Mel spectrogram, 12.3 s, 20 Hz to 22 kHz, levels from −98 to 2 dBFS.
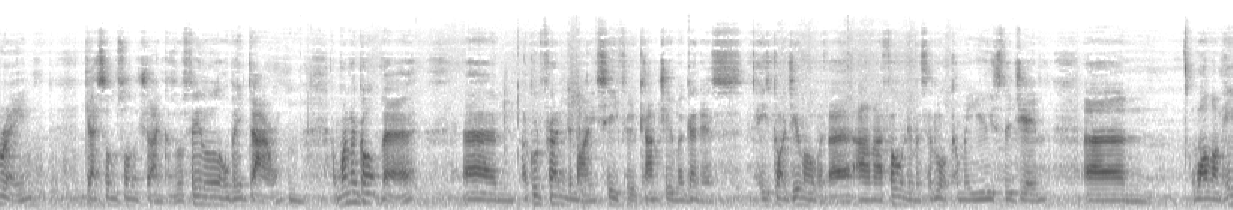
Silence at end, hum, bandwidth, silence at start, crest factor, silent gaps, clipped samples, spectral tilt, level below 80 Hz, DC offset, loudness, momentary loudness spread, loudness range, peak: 0 s; none; 16 kHz; 0 s; 20 dB; none; under 0.1%; -2 dB/octave; -80 dBFS; under 0.1%; -40 LUFS; 15 LU; 2 LU; -20 dBFS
